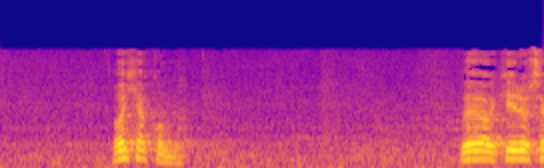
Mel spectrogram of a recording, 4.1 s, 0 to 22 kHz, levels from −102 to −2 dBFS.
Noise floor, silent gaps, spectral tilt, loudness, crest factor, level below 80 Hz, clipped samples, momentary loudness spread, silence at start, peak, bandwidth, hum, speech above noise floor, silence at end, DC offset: -41 dBFS; none; -6.5 dB/octave; -14 LUFS; 18 dB; -50 dBFS; under 0.1%; 13 LU; 0.85 s; 0 dBFS; 8 kHz; none; 29 dB; 0 s; under 0.1%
